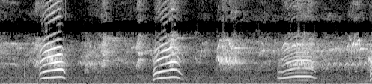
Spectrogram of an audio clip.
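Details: Female juvenile Australian magpie, four to five months old, begging for food from its mother; three well-spaced arched harmonic squawks, each under half a second, over low steady rumble.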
